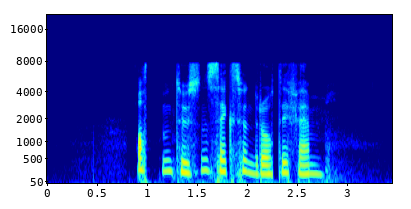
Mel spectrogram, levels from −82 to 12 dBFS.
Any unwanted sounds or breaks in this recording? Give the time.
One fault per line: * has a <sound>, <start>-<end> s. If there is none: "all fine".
all fine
